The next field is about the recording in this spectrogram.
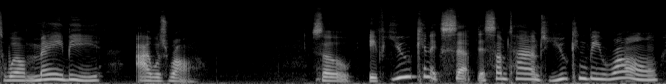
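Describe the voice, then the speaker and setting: A woman reading a children's story aloud and then talking gently about its lesson. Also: mid-range voice, gravelly, no room sound. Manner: gentle, reflective, explains morals.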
